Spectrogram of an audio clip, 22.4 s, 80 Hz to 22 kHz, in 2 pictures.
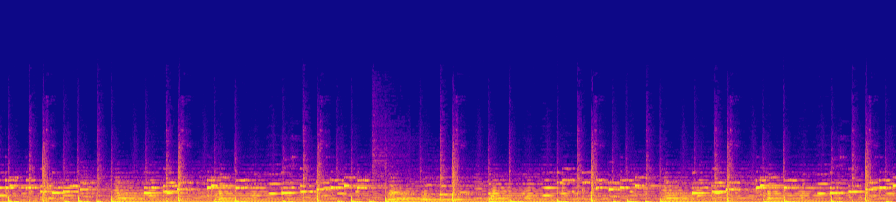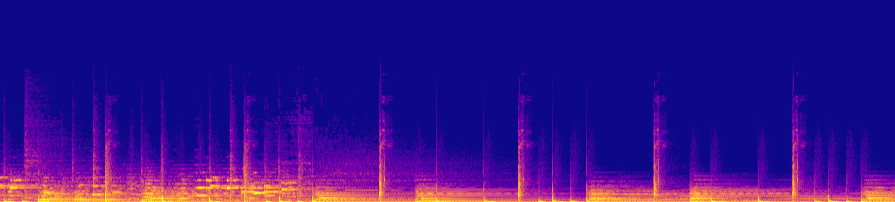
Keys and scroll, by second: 0.6 BackSpace, 1.7 6, 4.1 BackSpace, 5.2 6, 11.0 ctrl+v, 12.5 ctrl+v, 13.2 ctrl+v, 14.0 space, 16.8 space, 17.9 ctrl+a, 18.2 ctrl+s, 20.9 u.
